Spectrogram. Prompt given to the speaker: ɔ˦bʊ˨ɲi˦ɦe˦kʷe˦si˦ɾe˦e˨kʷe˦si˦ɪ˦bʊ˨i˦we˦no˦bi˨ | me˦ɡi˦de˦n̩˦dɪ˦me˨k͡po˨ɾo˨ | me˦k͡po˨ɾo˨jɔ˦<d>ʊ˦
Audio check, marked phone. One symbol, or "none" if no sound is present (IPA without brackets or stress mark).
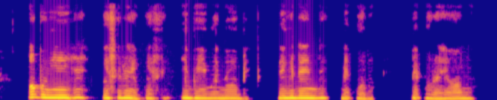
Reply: n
